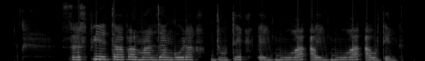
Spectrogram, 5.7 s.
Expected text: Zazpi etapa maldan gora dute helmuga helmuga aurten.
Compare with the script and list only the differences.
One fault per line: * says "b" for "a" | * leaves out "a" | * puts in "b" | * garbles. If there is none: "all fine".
all fine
